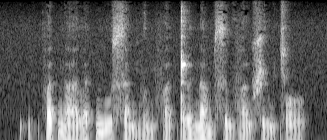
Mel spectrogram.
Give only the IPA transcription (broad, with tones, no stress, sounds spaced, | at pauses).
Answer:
ʔ ɨ˨˩ k̚ f a˦˥ t̚ ŋ aː˨˩˨ l a˦˥ k̚ ŋ u˧ s a˨˩˨ ŋ v ə˨˩ m f a˨˩ t̚ ʈ əː˧˥ n a˧ m s ə˨˩˦ w v a˨˩˨ w ʂ ɨ˨˩˦ w c ɔ˧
